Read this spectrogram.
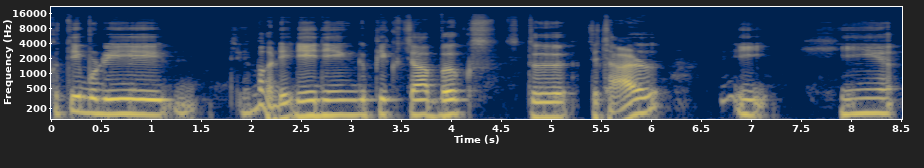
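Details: Adult medical doctor from Japan with developmental (childhood-onset fluency disorder) stuttering, speaking English; word repetitions audible; stuttering.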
